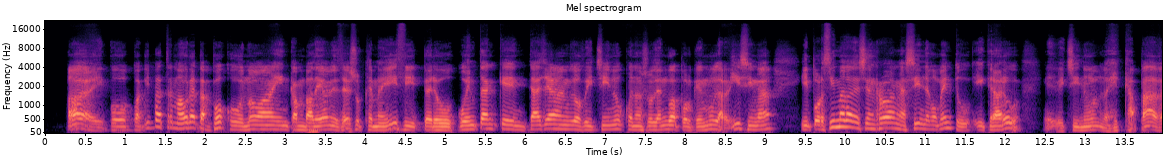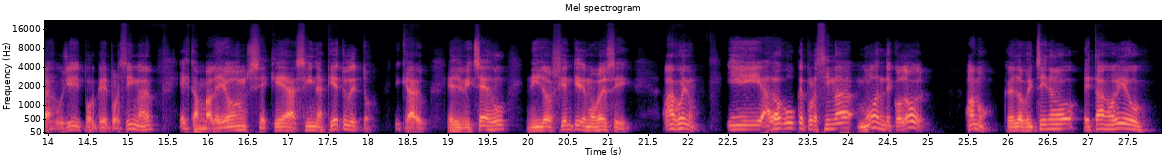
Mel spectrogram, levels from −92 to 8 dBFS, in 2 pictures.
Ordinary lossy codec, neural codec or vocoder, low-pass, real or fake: none; codec, 44.1 kHz, 2.6 kbps, DAC; 19.8 kHz; fake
